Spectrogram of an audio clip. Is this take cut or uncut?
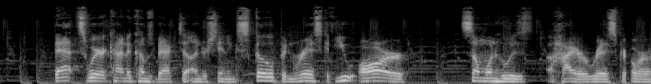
cut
